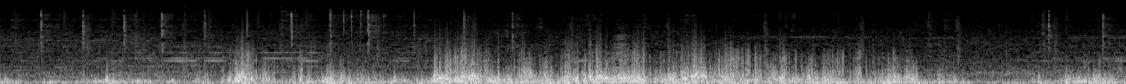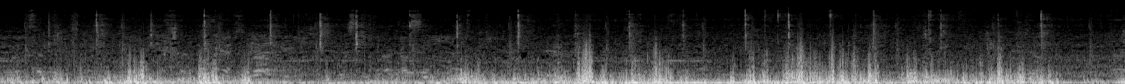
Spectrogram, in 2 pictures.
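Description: A cane taps on paving stones.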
